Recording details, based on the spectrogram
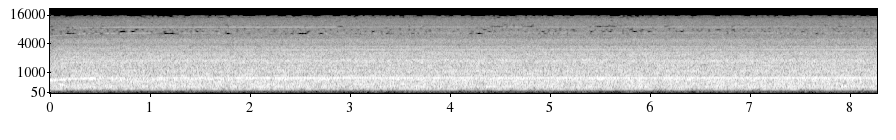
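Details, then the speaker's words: Shark Wandvac Self Empty WS642AE, new, docked: steady loud suction roar with constant mid-pitched whine, no rattles or stutter; normal self-empty cycle. "So I'm guessing every time that it goes on its dock, it'll self-empty."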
